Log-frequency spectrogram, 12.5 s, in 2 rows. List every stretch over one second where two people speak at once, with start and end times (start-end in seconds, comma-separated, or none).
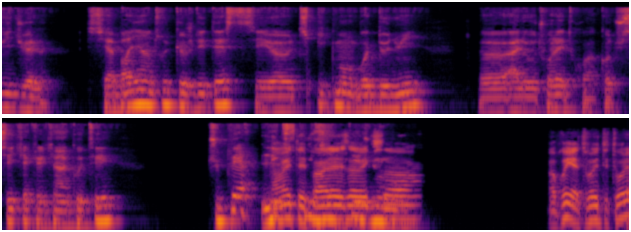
8.9-10.4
